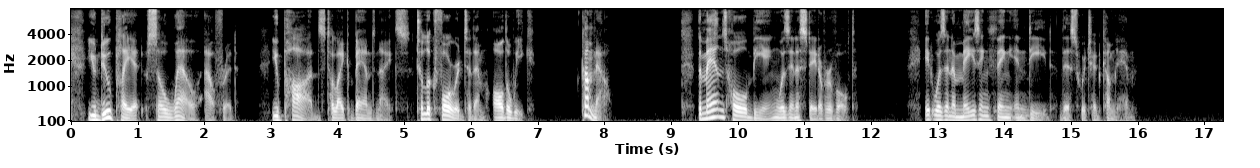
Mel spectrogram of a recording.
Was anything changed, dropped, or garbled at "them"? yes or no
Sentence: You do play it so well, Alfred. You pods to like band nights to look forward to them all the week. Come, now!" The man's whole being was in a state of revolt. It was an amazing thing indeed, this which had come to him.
no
